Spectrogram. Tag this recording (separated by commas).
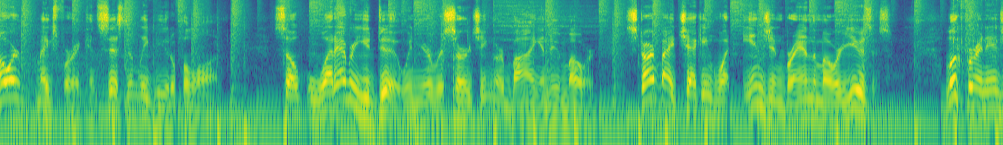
Speech, Music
